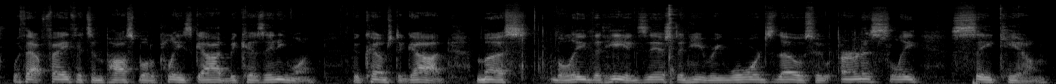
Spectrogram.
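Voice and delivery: usual speaking voice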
